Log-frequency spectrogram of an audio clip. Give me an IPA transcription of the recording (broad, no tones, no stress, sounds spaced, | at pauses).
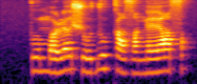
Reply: k u m ɔ ɭ əː ʃ u d u k əː zˤ ɛ ŋ ɛː sˤ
